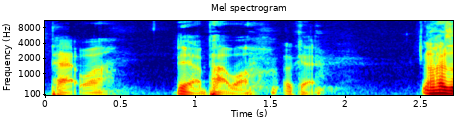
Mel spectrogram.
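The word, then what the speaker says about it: patois: i s it's Jamaican Pat toys but that's it's not Pat toys it's like oh yeah it's pronounced pwa yeah pwa okay I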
